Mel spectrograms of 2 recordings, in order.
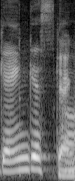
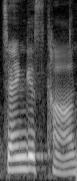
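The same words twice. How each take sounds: First: The name starts with a hard G sound. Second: The name starts with a J sound.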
